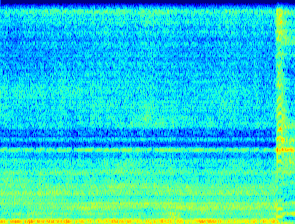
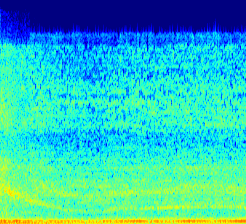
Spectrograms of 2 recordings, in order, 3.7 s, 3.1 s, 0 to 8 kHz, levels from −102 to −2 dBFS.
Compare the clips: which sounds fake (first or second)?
first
